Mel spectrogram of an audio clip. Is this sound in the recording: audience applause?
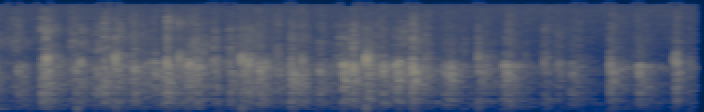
yes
